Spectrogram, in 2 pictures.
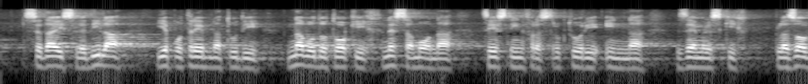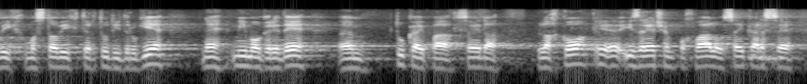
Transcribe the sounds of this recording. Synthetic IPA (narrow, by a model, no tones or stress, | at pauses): sɛd̪ajslɛd̪iːlajɛpɔt̪ɾeːbnat̪uːd̪i | naʋɔd̪ɔt̪oːkixnɛsamonat̪seːst̪niːnfɾast̪ɾukt̪uːɾiʔinːazɛːmɛlskix | plazoːʋixmɔst̪ɔːʋixt̪ɛɾt̪uːd̪id̪ɾuɡjenɛmimɔɡɾɛd̪eəmt̪uːkajpasɛʋeːd̪a | laxkoizɾɛːt͡ʃɛmpɔxʋaːlɔwsajkaɾsɛ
